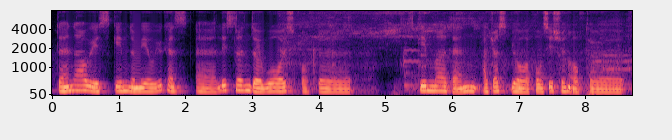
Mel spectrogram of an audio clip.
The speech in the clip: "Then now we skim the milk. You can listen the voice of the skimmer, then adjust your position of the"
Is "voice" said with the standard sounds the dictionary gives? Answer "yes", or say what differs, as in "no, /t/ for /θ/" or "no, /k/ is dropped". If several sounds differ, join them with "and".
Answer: no, /w/ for /v/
